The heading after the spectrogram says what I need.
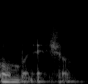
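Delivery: very quiet whisper under the breath. Showing how the word gets said each time it is read: whispering the word. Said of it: "Just kinda whisper it".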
